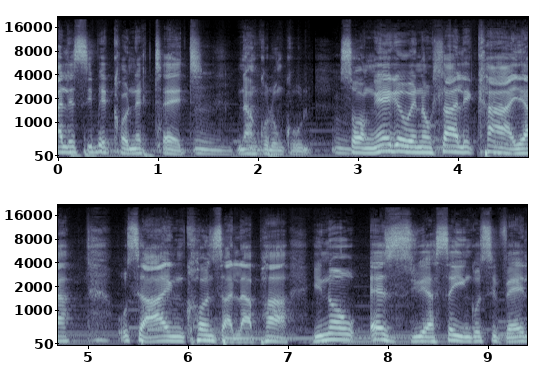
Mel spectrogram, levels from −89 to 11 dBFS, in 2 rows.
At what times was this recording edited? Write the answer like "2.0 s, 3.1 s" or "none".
none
